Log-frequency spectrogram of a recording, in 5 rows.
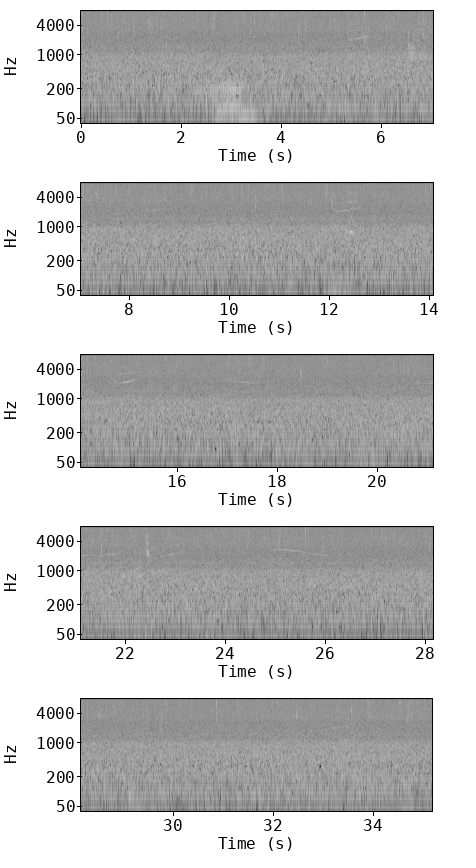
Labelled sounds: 5.5	5.8	killer whale, northern resident, A clan, AA subclan, A04 pod, 2.1 to 2.4 kHz
12.1	12.6	killer whale, northern resident, A clan, AA subclan, A04 pod, 2.0 to 2.5 kHz
14.8	15.2	killer whale, northern resident, A clan, AA subclan, A04 pod, 2.0 to 3.4 kHz
17.2	17.6	killer whale, northern resident, A clan, AA subclan, A04 pod, 2.0 to 2.2 kHz
21.6	21.9	killer whale, northern resident, A clan, AA subclan, A04 pod, 2.1 to 2.4 kHz
24.9	26.2	killer whale, northern resident, A clan, AA subclan, A04 pod, 1.9 to 2.8 kHz

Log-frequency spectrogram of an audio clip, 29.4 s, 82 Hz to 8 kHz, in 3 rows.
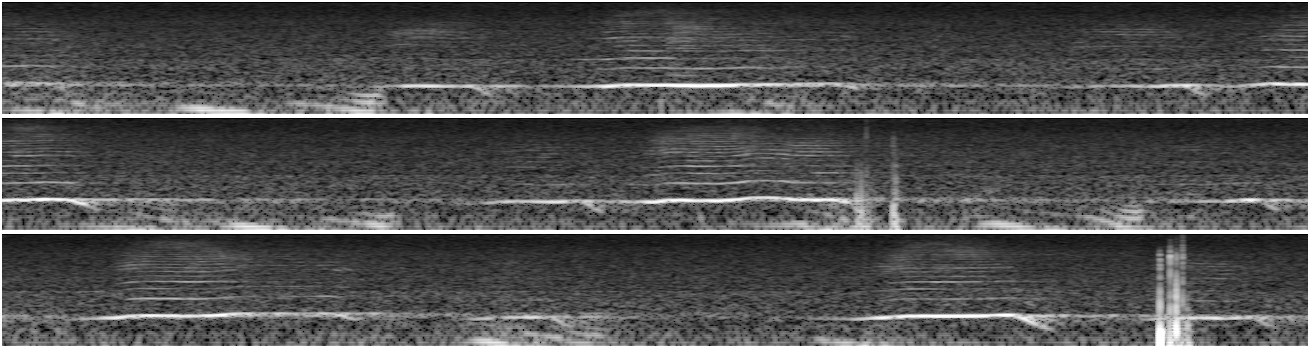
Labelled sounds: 0.0	0.4	humpback whale, 2.3 to 2.7 kHz
3.0	3.5	humpback whale, 2.3 to 2.7 kHz
4.5	5.4	humpback whale, 0.80 to 2.9 kHz
8.3	8.6	humpback whale, 2.0 to 2.1 kHz
9.4	10.2	humpback whale, 1.1 to 5.2 kHz
14.7	16.0	humpback whale, 0.80 to 3.1 kHz
18.6	18.8	humpback whale, 2.3 to 2.5 kHz
20.5	21.2	humpback whale, 0.80 to 5.9 kHz
26.2	27.0	humpback whale, 0.80 to 4.0 kHz

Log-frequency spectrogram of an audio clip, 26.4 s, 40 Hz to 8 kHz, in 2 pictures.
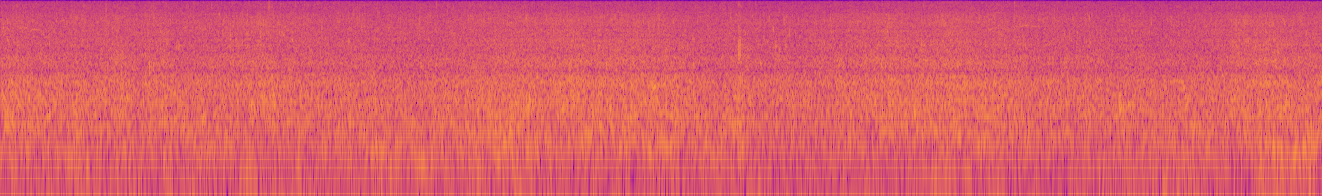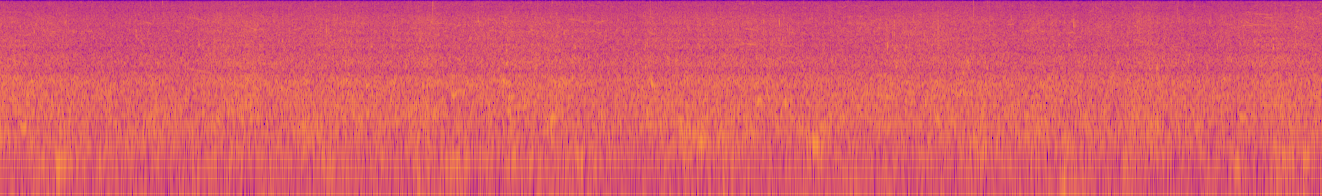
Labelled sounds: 10.2	10.4	Pacific white-sided dolphin, 3.8 to 4.0 kHz
15.1	15.3	Pacific white-sided dolphin, 4.4 to 5.0 kHz
17.7	17.9	Pacific white-sided dolphin, 3.9 to 4.2 kHz
25.6	25.9	Pacific white-sided dolphin, 3.9 to 4.4 kHz

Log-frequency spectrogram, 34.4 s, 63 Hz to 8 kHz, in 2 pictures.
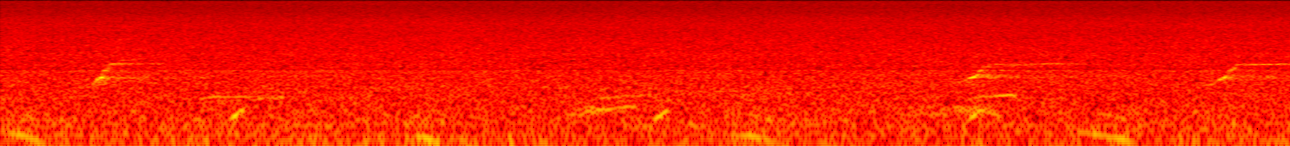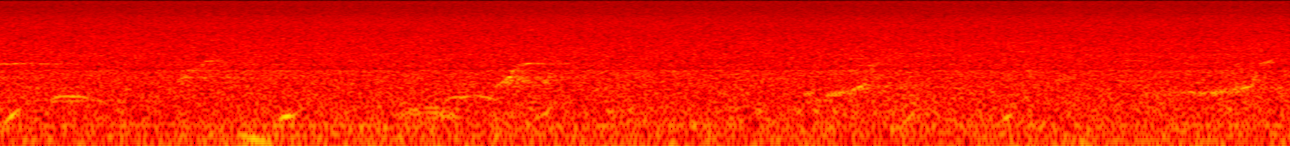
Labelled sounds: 1.4	1.8	humpback whale, 0.80 to 1.1 kHz
16.4	17.0	humpback whale, 0.80 to 1.1 kHz
24.0	24.5	humpback whale, 0.80 to 1.1 kHz

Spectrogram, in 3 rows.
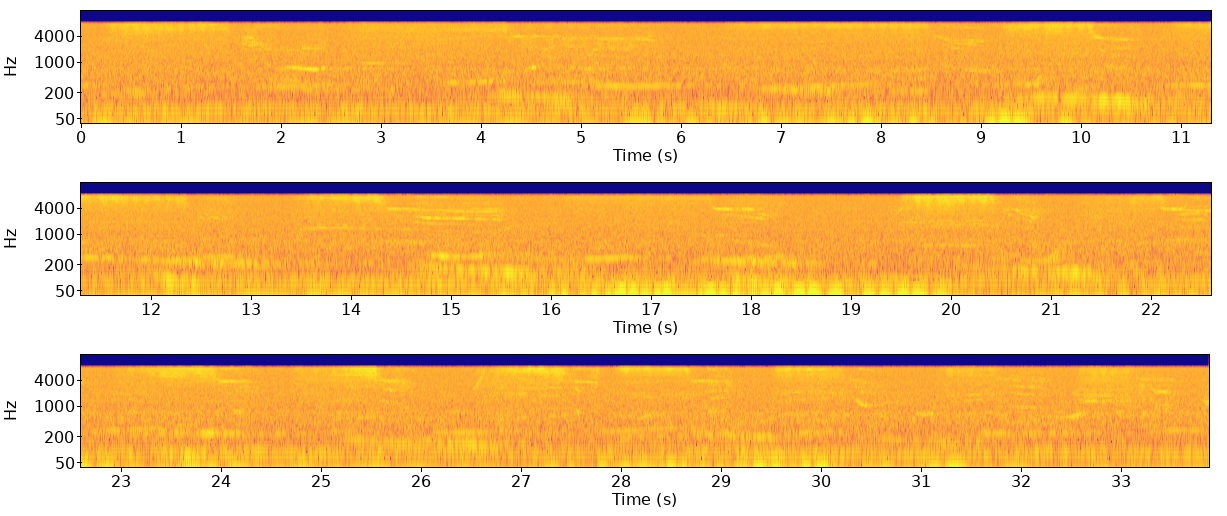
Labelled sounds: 0.3	0.6	killer whale, Bigg's (transient), 7.2 to 7.4 kHz
1.1	1.3	killer whale, Bigg's (transient), 7.0 to 7.2 kHz
1.6	2.5	killer whale, Bigg's (transient), 2.0 to 2.9 kHz
2.8	3.8	killer whale, Bigg's (transient), 0.90 to 5.8 kHz
5.1	5.8	killer whale, Bigg's (transient), 3.0 to 3.8 kHz
8.6	9.7	killer whale, Bigg's (transient), 2.5 to 7.4 kHz
10.1	10.6	killer whale, Bigg's (transient), 3.3 to 4.0 kHz
13.5	15.6	killer whale, Bigg's (transient), 1.3 to 6.9 kHz
17.6	18.2	killer whale, Bigg's (transient), 2.2 to 4.1 kHz
19.9	20.2	killer whale, Bigg's (transient), 5.4 to 5.6 kHz
22.0	22.7	killer whale, Bigg's (transient), 2.1 to 4.1 kHz
23.3	24.4	killer whale, Bigg's (transient), 3.6 to 7.6 kHz
25.6	25.9	killer whale, Bigg's (transient), 3.5 to 4.2 kHz
27.0	27.8	killer whale, Bigg's (transient), 2.5 to 7.4 kHz
28.7	29.1	killer whale, Bigg's (transient), 2.1 to 4.1 kHz
30.3	30.6	killer whale, Bigg's (transient), 0.99 to 4.1 kHz
31.8	33.6	killer whale, Bigg's (transient), 0.90 to 8.0 kHz

